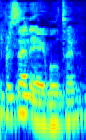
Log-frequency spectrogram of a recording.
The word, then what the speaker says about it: Ableton: and it is pronounced Ableton, and we have confirmed that with many Germans. – Oh, nice. – It is definitely 100% Ableton.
